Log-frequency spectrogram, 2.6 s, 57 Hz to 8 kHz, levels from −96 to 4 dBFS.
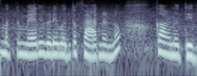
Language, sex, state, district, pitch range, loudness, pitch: Kannada, female, Karnataka, Bidar, 220-265 Hz, -16 LUFS, 240 Hz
